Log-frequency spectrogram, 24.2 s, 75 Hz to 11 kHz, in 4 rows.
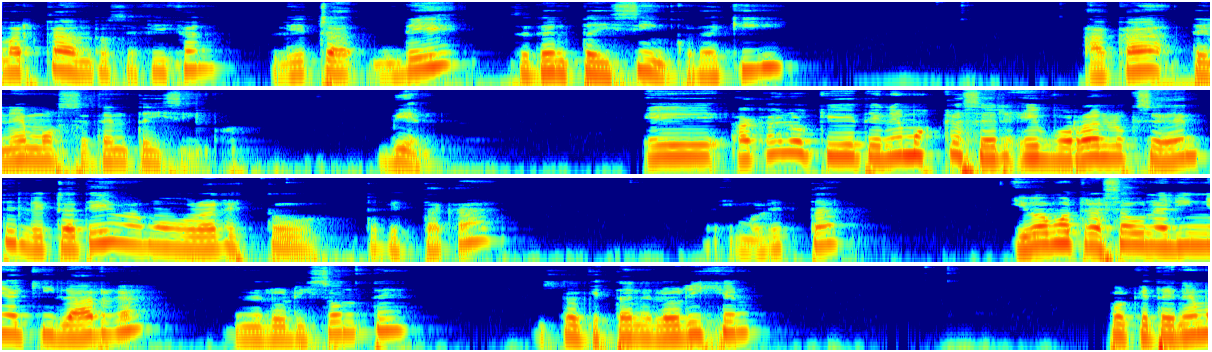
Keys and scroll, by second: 2.1 d, 6.4 7, 6.6 5, 7.4 Return, 12.2 t.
